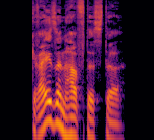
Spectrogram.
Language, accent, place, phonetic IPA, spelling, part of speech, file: German, Germany, Berlin, [ˈɡʁaɪ̯zn̩haftəstə], greisenhafteste, adjective, De-greisenhafteste.ogg
- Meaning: inflection of greisenhaft: 1. strong/mixed nominative/accusative feminine singular superlative degree 2. strong nominative/accusative plural superlative degree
